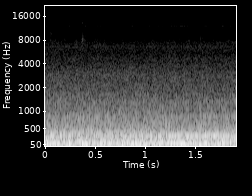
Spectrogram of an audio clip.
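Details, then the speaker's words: 2014 Mercedes-Benz GL350 (X166), about 93k miles, driving at road speed: a constant deep roar and steady low drone with no knocking. Owner hopes it is tires and alignment; a wheel bearing is possible but unconfirmed. "But anyway, so the roar from the tires. And I want to say that these pauses are somewhat deliberate so that you can hear it too. I am hoping that it is just tires and an alignment."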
